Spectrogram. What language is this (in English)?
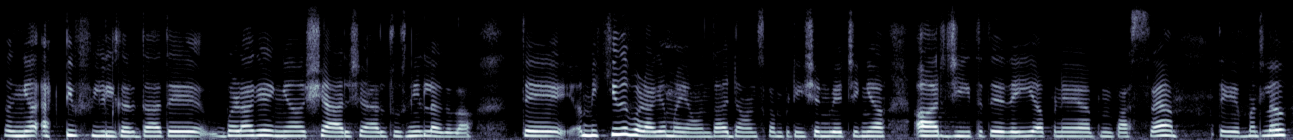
Dogri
